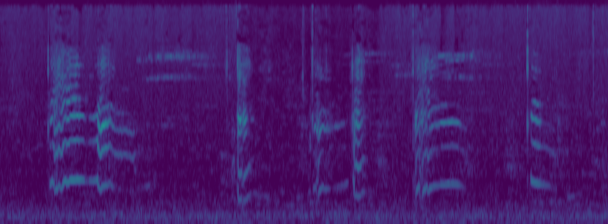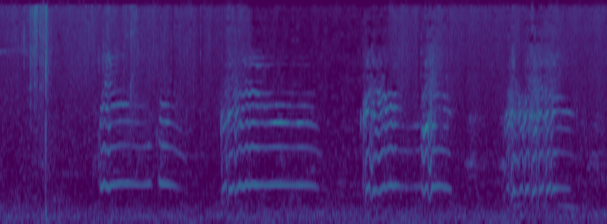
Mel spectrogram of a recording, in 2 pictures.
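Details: Kittens talking and making funny noises: a quick run of about ten short, high meows, each with a bending rise and fall, some squeaky and some drawn out, over a soft hissing background.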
